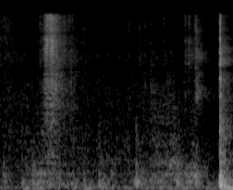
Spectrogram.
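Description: Near-quiet room with a brief, faint rustle about half a second in and a few soft ticks after it, from clothing and limbs being moved as a seated person's legs are helped into a car.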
